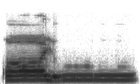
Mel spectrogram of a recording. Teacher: Make sure to make the lu longer than the qa. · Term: medium long stretch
